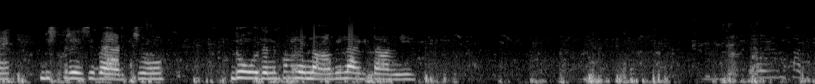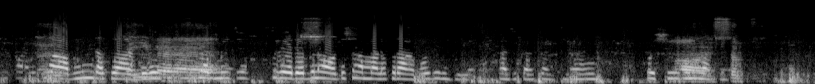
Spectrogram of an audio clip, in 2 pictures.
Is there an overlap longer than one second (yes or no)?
yes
